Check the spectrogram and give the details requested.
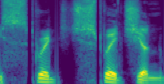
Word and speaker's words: Spriggan: So it looks like Spriggan, but I believe they say Spridgeon with a sort of D in there somewhere.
